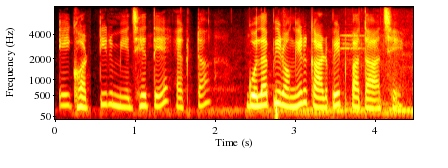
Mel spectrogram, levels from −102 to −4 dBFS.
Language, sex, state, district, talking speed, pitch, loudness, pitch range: Bengali, female, West Bengal, Alipurduar, 120 wpm, 230 Hz, -19 LUFS, 210-255 Hz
